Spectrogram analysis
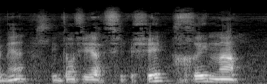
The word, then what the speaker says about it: Shekhinah: Não é Shekinah, é Shekhinah. Tá? Porque a palavra, lá no meio da palavra tem KH, mas em hebraico a transliteração correta seria CH.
